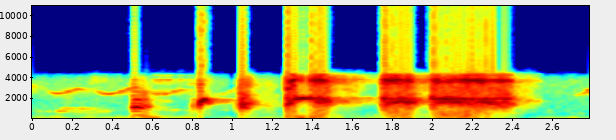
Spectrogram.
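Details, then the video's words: Partridge crowing, recorded in 2024: a quick run of loud, harsh, rasping notes, three short bursts and then two longer grating calls, with a thin whistled tone before and after. "The latest sound of partridges in 2024 crowing"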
